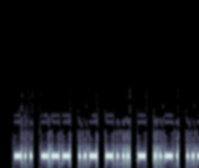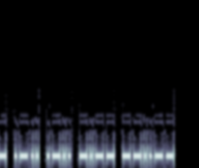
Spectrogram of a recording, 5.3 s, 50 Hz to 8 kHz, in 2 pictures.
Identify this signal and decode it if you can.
Morse code, heard as a keyed tone, about 34 wpm, 650 Hz. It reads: DOUBTFULLY,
